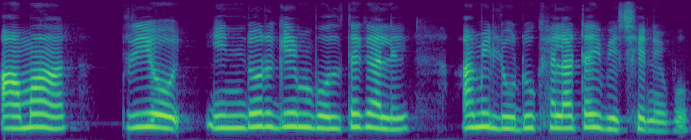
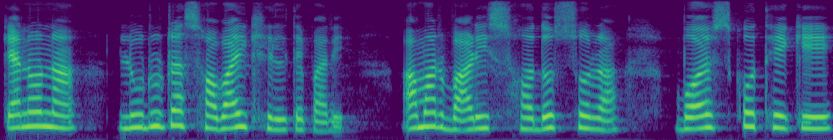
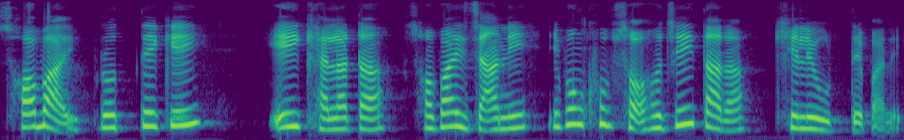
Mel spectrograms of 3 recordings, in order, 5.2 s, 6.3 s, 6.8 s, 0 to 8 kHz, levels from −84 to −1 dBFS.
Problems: constant background noise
